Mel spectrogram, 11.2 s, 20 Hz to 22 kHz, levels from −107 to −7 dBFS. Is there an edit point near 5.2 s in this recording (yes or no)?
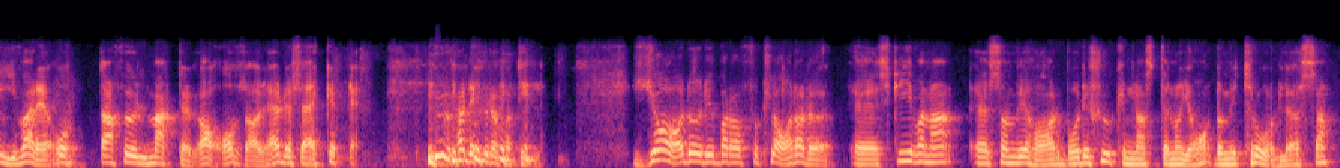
no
